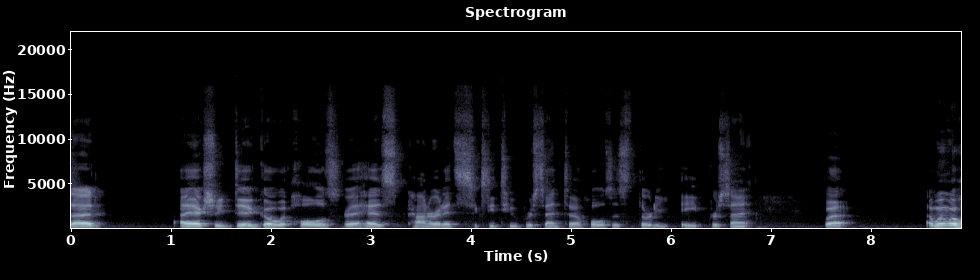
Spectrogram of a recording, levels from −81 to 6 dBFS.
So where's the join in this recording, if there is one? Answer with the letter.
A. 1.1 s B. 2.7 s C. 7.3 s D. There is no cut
B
